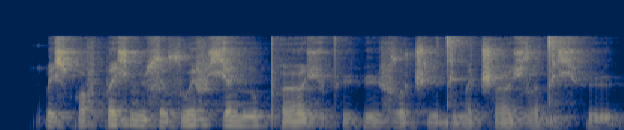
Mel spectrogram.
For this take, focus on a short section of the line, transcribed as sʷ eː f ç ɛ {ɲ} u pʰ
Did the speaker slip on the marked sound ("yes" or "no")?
no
